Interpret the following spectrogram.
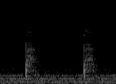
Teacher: So there's four sounds, the P, B, W, and M, the sounds that those make. So P and B, those are stops because we're going to stop the air.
